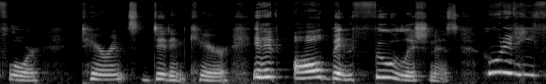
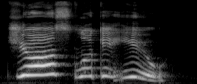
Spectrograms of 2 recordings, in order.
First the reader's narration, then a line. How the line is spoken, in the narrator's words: he exclaimed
